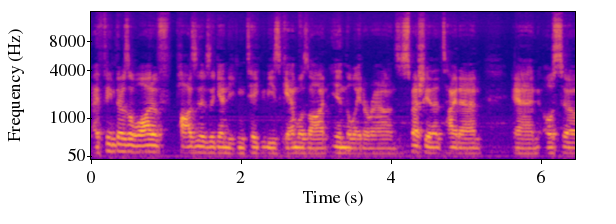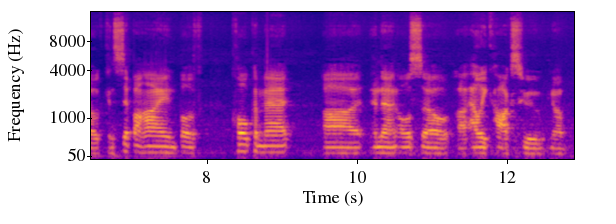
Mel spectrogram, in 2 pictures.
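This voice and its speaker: A man hosting a solo sports podcast, talking casually with many fillers and restarts, his voice a little hoarse. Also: lowish voice, fairly bright tone, slight background noise. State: slightly hoarse. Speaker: podcast host. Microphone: podcast microphone.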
